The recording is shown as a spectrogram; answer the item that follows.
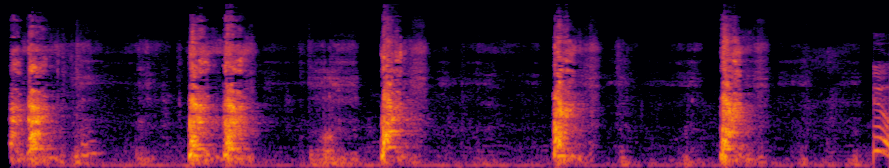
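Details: Dog barking back while arguing with its owner: about six sharp, loud barks, some in quick pairs, spaced one to two seconds apart, with a person talking between them.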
